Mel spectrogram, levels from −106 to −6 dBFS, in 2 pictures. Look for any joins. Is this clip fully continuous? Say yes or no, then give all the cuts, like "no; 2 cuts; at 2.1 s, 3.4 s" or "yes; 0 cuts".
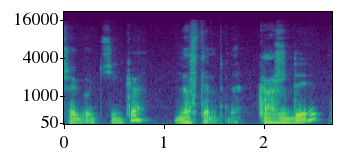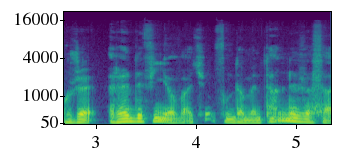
no; 1 cut; at 1.0 s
